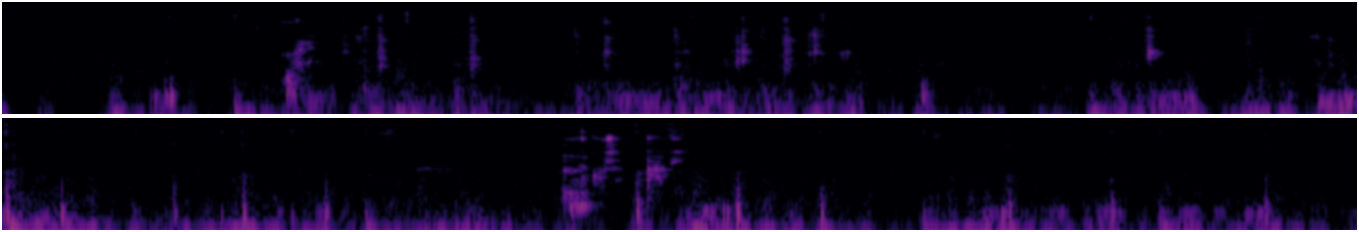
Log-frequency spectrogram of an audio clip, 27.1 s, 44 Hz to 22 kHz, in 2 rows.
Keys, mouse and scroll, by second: 2.6-4.1 middle drag, 3.7 Tab, 4.1-4.5 right drag, 4.5 Tab, 4.5-9.3 middle drag, 7.7 Tab, 9.3-11.2 drag, 11.2-13.7 ctrl+middle drag, 13.2 f, 13.7 click, 17.8-19.9 middle drag, 19.9-25.3 drag, 25.3-26.3 middle drag, 26.3-27.1 drag.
